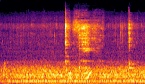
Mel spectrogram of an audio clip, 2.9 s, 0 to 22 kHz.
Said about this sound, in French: mon riz qui est 3/4 cuit, bah, je vais l'égrener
